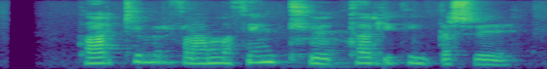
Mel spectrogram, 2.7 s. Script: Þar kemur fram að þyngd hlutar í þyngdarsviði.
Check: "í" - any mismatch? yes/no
no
